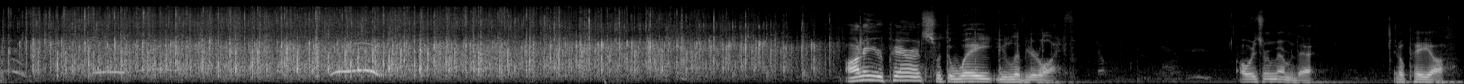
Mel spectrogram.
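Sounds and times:
faint cheers: 0.0s - 1.9s, 3.2s - 4.1s
audience round of applause: 0.0s - 8.4s
speech: 8.5s - 10.7s, 12.5s - 13.2s, 13.9s - 14.6s.

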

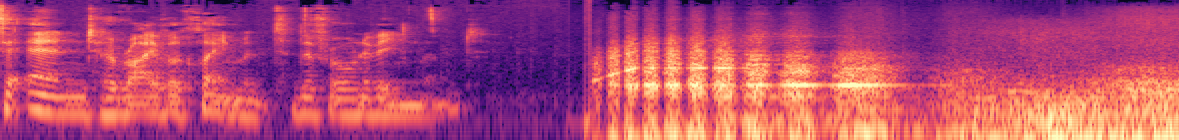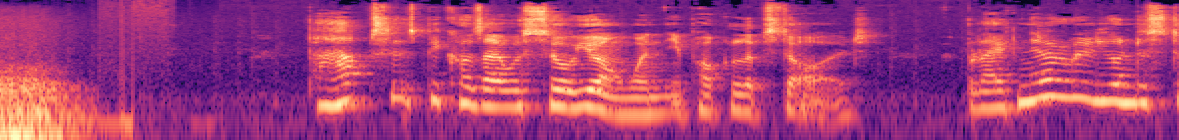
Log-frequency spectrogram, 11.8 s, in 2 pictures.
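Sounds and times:
speech: 0.0s - 6.2s, 7.4s - 11.7s
rapid pulsing mechanical whir with steady hum: 2.9s - 6.5s.

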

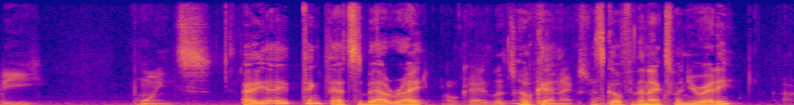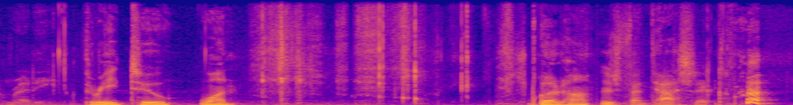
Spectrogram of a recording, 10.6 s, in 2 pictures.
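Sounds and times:
speech: 0.0s - 7.3s, 8.9s - 10.5s
person biting and chewing an apple: 7.0s - 9.0s
laughter: 10.1s - 10.5s.

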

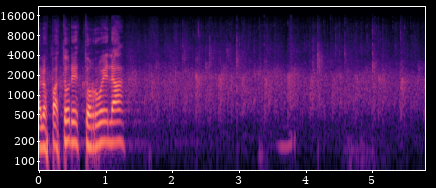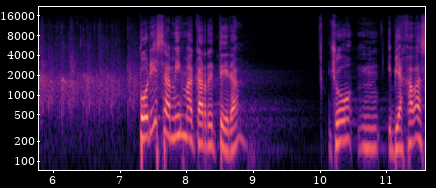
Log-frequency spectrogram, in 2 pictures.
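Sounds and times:
speech: 0.0s - 1.4s, 7.3s - 9.0s, 10.2s - 11.5s
audience applause: 0.0s - 7.5s.

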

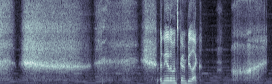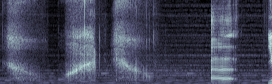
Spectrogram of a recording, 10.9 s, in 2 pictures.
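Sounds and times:
voice imitating wet heavy breathing: 0.0s - 3.2s, 4.3s - 8.6s
speech: 3.1s - 4.8s.

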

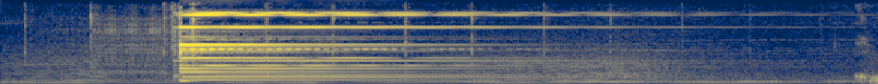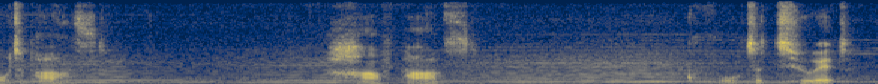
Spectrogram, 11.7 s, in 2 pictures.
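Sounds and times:
low humming drone: 0.0s - 11.7s
clock bell chiming: 1.2s - 6.3s
speech: 5.8s - 6.7s, 8.2s - 9.1s, 10.6s - 11.6s.

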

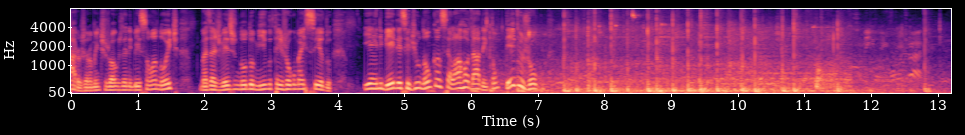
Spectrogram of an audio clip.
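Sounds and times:
speech: 0.0s - 7.4s
basketballs bouncing during warm-up: 5.4s - 13.1s
shoe squeaks: 5.7s - 12.0s
busy murmur of voices: 6.3s - 13.1s.

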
